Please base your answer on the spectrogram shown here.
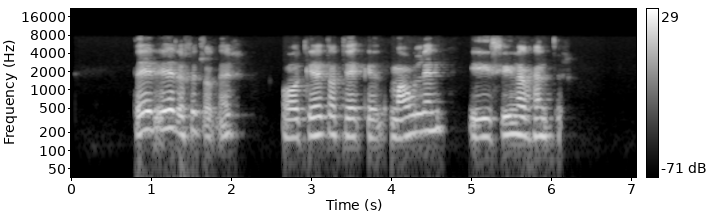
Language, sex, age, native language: Icelandic, male, 20-29, Icelandic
